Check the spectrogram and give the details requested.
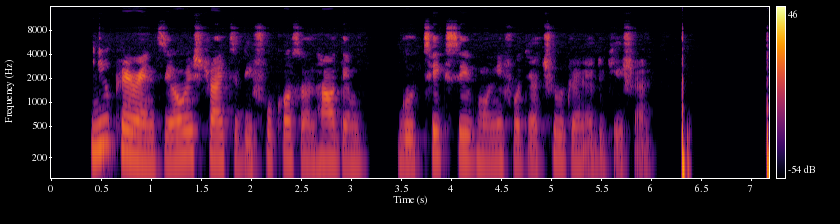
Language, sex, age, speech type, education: Nigerian Pidgin, female, 15-29, spontaneous, tertiary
